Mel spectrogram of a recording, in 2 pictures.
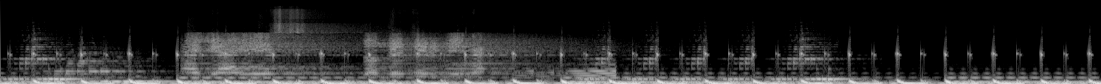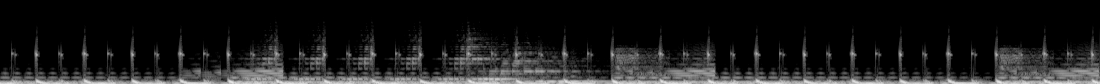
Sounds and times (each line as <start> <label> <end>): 0.0 synth 8.6
0.0 bass 22.0
0.0 drum 22.0
1.8 lovely vocal 6.3
13.0 synth 18.4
